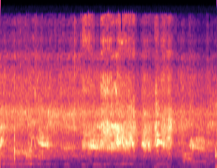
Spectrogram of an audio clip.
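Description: A crowd of pigeons and other birds calls together, a dense, chattering mass of chirps and coos with occasional flutter, heard steadily over a short stretch.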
